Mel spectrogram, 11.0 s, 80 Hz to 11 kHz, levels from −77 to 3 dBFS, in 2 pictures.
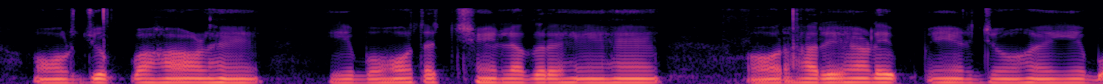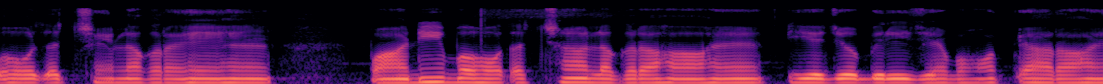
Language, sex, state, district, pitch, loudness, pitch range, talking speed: Hindi, male, Uttar Pradesh, Jyotiba Phule Nagar, 150 Hz, -22 LUFS, 145-155 Hz, 190 wpm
